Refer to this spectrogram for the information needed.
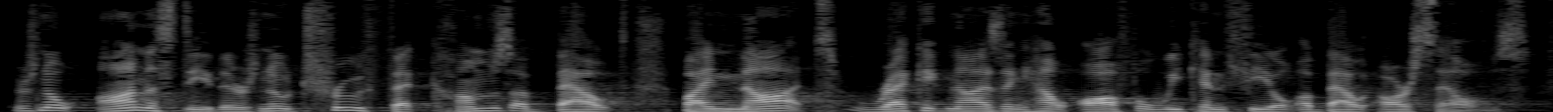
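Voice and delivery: loud, slow, ringing sermon voice; full-force preaching. Acted. Preacher pressing truth on the congregation, loud and slow. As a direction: drive it home from the pulpit.

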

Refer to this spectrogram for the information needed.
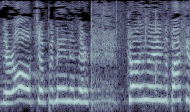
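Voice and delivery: normal talking voice

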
